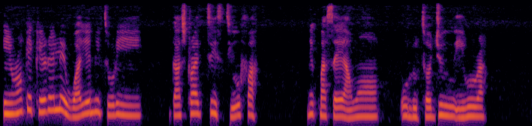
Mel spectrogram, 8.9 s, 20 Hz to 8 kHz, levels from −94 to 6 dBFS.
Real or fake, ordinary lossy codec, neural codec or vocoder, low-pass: real; none; none; 7.2 kHz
